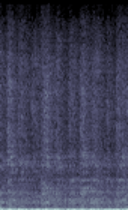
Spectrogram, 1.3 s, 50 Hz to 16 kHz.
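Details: Freshly rebuilt carbureted V8, second run, breaking in with about 20 miles, carburetor still to be reset: deep, steady low rumble at idle with even pulses and no knocks or ticks; normal idle.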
